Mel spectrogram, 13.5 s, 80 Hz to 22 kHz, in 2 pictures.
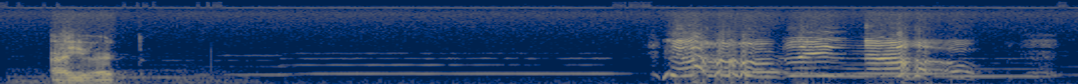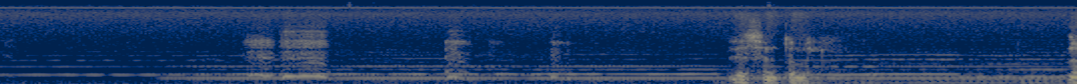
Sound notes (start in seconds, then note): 0.0 dramatic music; 8.2 whimpering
